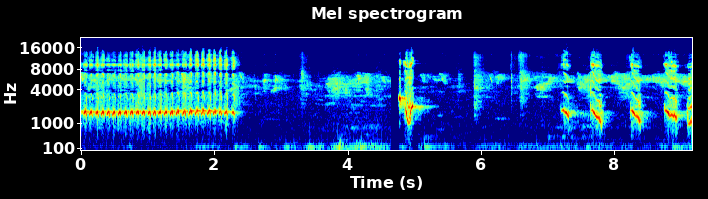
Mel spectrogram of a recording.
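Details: Song of a white-rumped shama: a sustained rapid trill, a pause with low background noise, then a series of slurred downward whistles repeated roughly every half second.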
